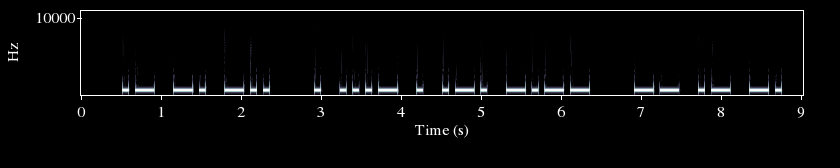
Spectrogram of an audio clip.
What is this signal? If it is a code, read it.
Morse code, heard as a keyed tone, about 15 wpm, 700 Hz. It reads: AND EVERY MAN
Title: Sentences from Top 1500 Words 15wpm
